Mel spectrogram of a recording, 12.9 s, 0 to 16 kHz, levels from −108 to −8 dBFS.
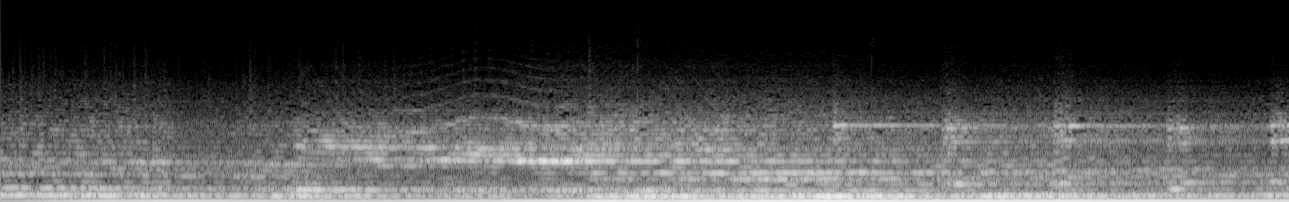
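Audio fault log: The audio fault log has no fault to list.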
